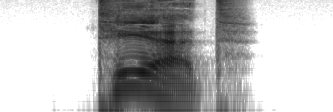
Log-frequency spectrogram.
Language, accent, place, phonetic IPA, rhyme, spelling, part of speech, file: German, Germany, Berlin, [teːɐ̯t], -eːɐ̯t, teert, verb, De-teert.ogg
- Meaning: inflection of teeren: 1. second-person plural present 2. third-person singular present 3. plural imperative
